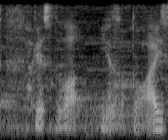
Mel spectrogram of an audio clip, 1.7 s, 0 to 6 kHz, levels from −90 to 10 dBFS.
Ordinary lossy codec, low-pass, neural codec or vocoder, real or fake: none; 5.4 kHz; vocoder, 22.05 kHz, 80 mel bands, HiFi-GAN; fake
